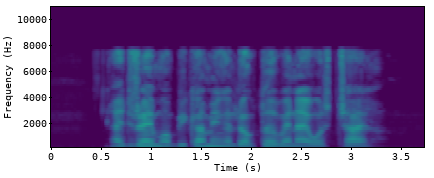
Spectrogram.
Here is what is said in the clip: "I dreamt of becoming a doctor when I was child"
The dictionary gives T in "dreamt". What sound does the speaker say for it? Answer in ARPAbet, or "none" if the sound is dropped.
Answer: none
